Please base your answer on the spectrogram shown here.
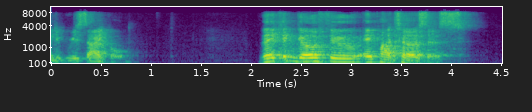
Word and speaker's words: apoptosis: they can go through apoptosis I know if spell apop but it's the second piece silent and all of us have been pronouncing wrong for a long time it plateaus us where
